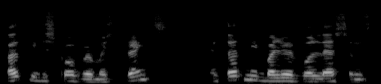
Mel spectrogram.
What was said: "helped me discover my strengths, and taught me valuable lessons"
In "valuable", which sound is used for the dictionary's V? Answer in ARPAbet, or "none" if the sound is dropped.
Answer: B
